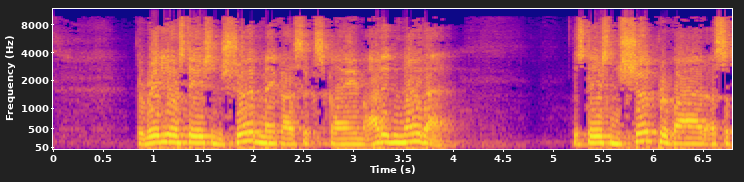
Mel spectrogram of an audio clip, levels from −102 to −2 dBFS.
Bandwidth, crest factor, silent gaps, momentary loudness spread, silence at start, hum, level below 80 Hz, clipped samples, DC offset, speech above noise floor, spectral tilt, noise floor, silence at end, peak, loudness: 10.5 kHz; 10 dB; none; 5 LU; 0.85 s; none; -32 dBFS; 0.4%; under 0.1%; 44 dB; -4.5 dB/octave; -52 dBFS; 0 s; 0 dBFS; -8 LUFS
